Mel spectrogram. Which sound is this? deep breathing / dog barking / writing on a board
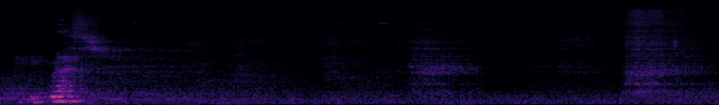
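deep breathing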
